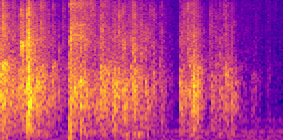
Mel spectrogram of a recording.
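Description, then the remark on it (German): Soft audience applause for the young people of the audience rises in a brief burst, dips, swells once more, then fades to silence after about two seconds, with no one speaking. “Und ich denke, an der Stelle sollte man den jungen Leuten auch mal einen Applaus zukommen lassen für das, was in unserer Gemeinde nämlich auch mit tun.”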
